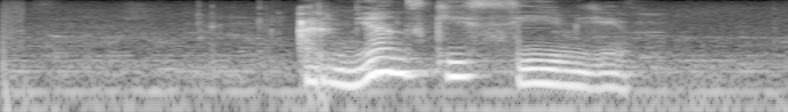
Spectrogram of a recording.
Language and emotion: Russian, positive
